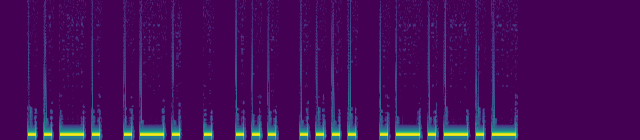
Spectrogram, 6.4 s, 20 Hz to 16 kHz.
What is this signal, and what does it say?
Morse code, heard as a keyed tone, about 15 wpm, 700 Hz. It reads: FRESH.
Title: Sentences from Top 1200 Words 15wpm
